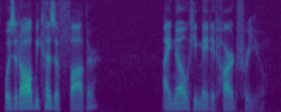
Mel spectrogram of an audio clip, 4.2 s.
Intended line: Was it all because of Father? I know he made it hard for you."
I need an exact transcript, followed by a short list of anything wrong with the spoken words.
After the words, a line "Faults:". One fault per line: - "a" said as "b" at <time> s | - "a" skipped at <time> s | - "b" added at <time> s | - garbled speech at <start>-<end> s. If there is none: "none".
Was it all because of Father? I know he made it hard for you."
Faults:
none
